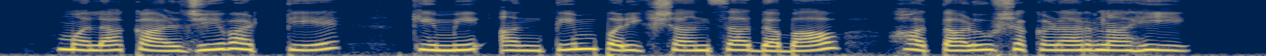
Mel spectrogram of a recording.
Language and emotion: Marathi, fearful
